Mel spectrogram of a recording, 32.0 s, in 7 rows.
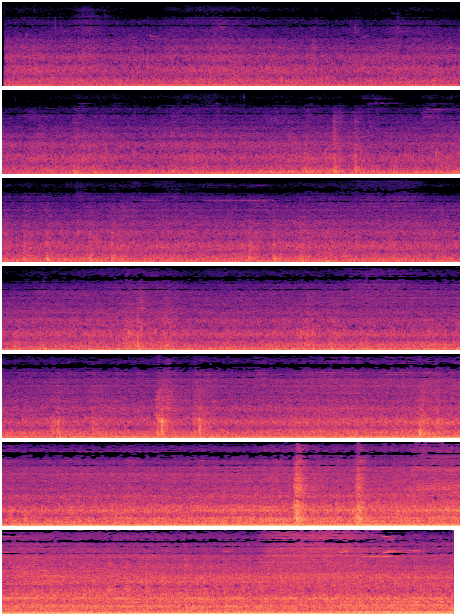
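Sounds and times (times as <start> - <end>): diesel railcar engine rumble: 0.0 - 32.0
train wheels clacking: 18.3 - 20.6, 25.4 - 32.0.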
